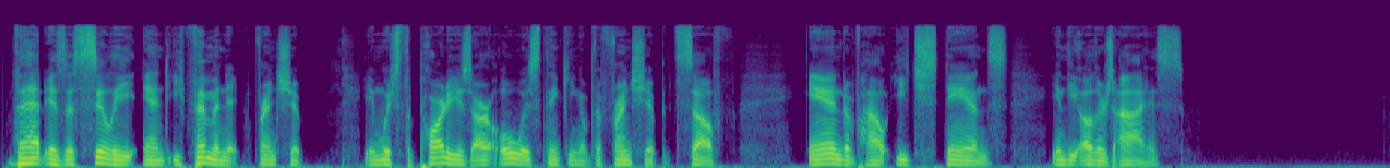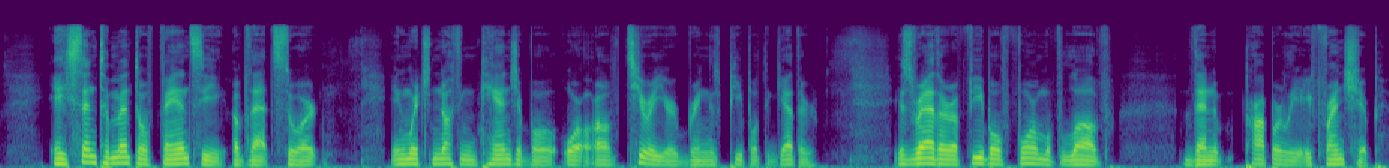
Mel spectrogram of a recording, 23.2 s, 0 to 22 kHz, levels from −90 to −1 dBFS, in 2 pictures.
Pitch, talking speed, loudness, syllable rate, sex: 100 Hz, 135 wpm, -20 LUFS, 4.8 syllables/s, male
